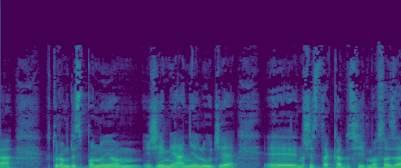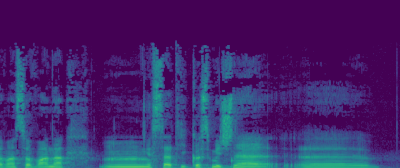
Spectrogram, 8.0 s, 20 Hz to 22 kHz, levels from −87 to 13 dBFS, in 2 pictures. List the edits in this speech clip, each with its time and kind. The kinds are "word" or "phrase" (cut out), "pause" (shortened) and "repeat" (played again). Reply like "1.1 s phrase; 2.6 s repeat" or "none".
3.0 s word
